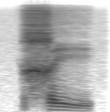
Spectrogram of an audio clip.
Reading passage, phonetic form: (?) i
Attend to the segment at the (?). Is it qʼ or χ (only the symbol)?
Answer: χ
